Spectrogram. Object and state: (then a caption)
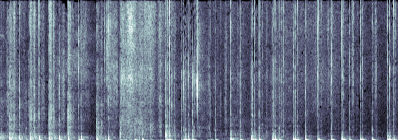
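Cardboard box. Fingertips and nails tap rapidly and hard on a small, hollow, labeled cardboard box. The result is a fast, uneven run of short, dull, bassy knocks with quick decay and only a little bright click on top.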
